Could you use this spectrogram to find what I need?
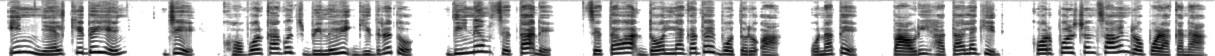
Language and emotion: Santali, fearful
